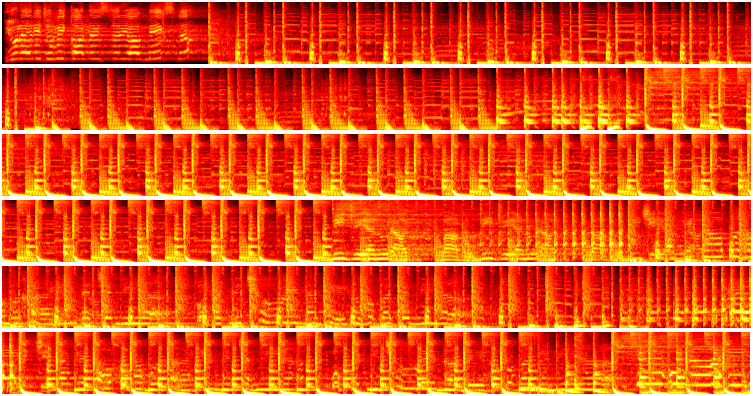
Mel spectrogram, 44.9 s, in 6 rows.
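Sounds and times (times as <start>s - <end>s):
dholki bass mix: 2.1s - 44.9s.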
